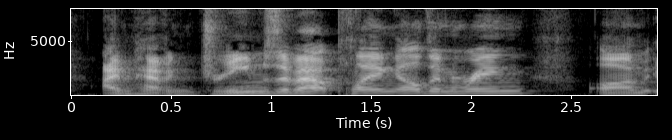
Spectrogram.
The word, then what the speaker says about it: Elden Ring: stress unstress on stress every actress calls it elden ring it's not elden ring it's elden ring so be very careful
